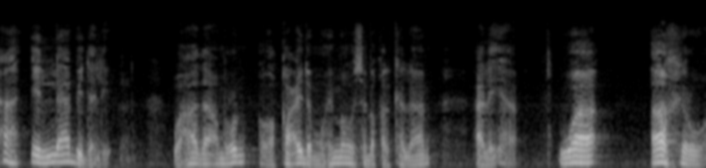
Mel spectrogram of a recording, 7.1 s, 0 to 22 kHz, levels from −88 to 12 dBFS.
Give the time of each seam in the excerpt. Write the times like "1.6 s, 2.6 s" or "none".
5.5 s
